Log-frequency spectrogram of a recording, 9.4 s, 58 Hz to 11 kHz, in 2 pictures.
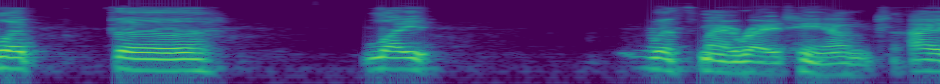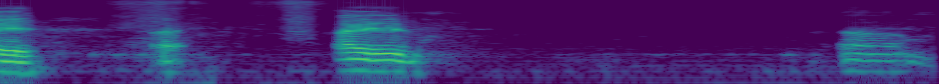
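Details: Adult female stroke survivor with mild to moderate aphasia from a stroke at age 35, now 7 years post-stroke, with right-side weakness; she says the words are there but getting them out is hard.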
